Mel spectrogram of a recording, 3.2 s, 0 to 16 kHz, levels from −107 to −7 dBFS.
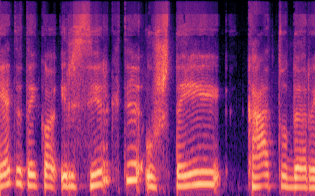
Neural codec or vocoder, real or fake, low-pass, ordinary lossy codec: vocoder, 48 kHz, 128 mel bands, Vocos; fake; 14.4 kHz; Opus, 16 kbps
